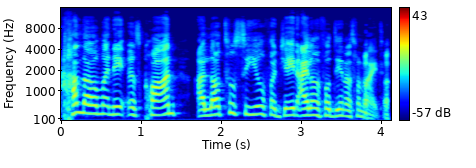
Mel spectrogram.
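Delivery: imitating Quan. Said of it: "That's how she sounded".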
